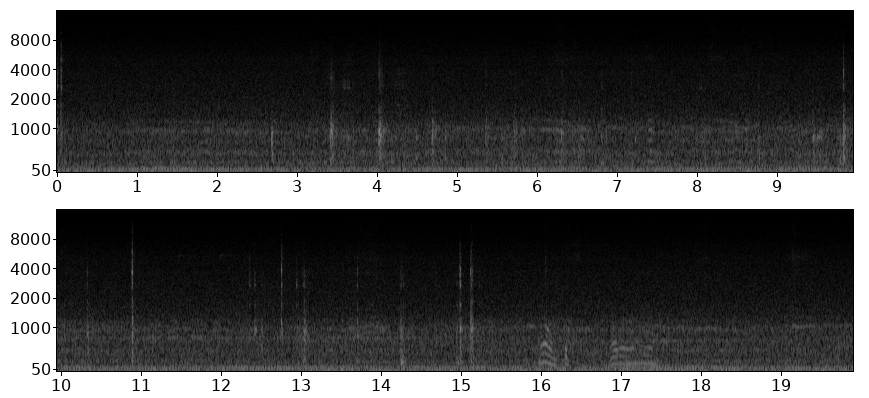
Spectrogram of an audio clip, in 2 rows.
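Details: Honey bees humming in a low, continuous drone while their hive is inspected on 17 July 2020, with frequent sharp taps and clicks of frames and equipment scattered throughout.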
